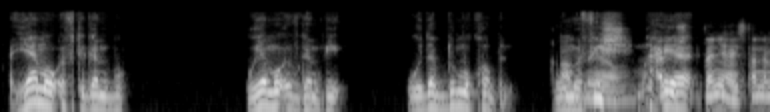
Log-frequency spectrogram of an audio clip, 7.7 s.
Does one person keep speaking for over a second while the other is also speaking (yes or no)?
yes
